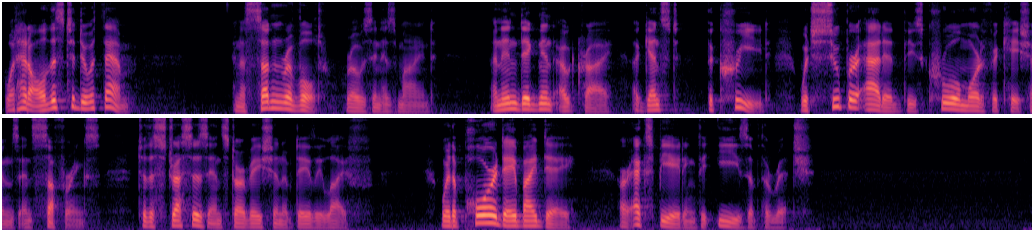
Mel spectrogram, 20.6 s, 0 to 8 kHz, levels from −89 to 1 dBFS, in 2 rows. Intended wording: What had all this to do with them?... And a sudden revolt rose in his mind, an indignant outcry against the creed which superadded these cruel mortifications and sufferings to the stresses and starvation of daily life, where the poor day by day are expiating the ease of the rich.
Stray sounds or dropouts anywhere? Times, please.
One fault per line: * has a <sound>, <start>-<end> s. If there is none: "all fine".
all fine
